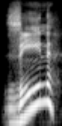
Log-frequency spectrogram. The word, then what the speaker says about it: zine: long-form vowel I think it's supposed to be zine but anyway it's a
